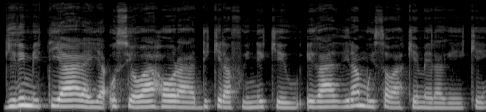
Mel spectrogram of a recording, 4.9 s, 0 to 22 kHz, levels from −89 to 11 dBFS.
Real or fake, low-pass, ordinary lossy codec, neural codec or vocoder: real; 19.8 kHz; none; none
